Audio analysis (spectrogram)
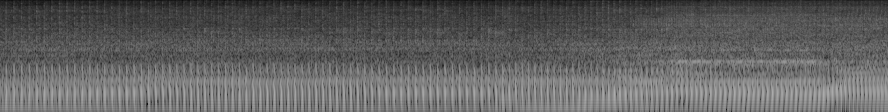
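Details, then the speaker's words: Small single-cylinder engine, reel and drive not engaged, started on choke: fires evenly with a steady quick putter that settles smoothly as the choke comes off; it runs really good although the carburetor needs cleaning. "I'll probably This thing runs really good, too."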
